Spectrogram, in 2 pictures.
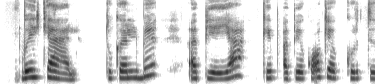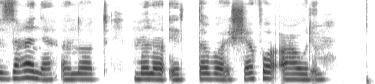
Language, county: Lithuanian, Vilnius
